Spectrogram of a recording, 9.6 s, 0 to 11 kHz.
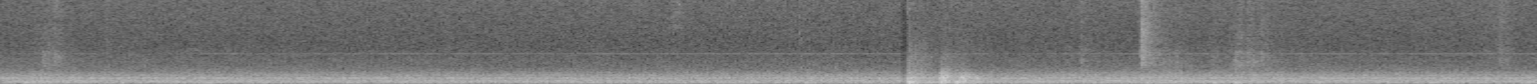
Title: Weird Noise On Constant Pitch | SLN 82060 On Bus Route N199 Part 1 (4)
